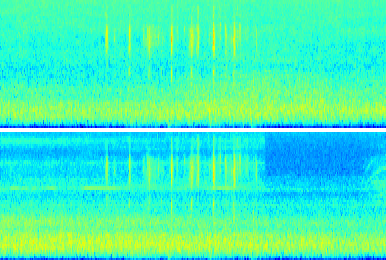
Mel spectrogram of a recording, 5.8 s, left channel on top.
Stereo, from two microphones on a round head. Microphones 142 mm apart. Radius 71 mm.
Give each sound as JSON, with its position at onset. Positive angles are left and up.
{"t": 1.6, "sound": "running footsteps", "side_deg": 35}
